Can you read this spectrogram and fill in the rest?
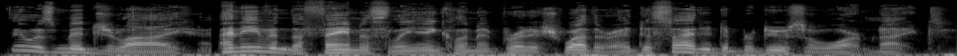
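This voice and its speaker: Man, fiction narration, bright tone, expressive intonation, dry recording. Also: mid-range voice, fast, no echo. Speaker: audiobook narrator.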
